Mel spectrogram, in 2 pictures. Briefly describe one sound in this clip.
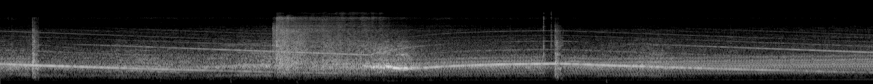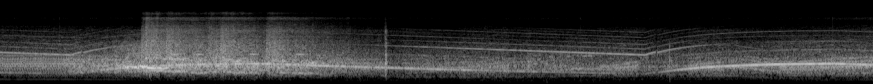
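A car engine revs up and shifts gears repeatedly.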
